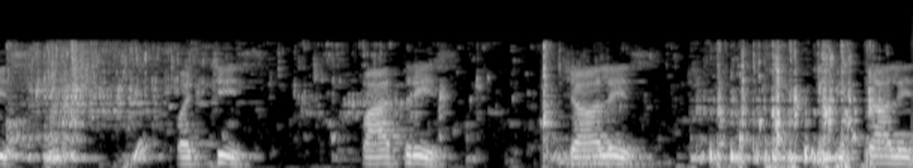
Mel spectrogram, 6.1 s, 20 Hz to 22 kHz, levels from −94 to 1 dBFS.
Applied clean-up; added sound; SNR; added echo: classical method Wiener filter.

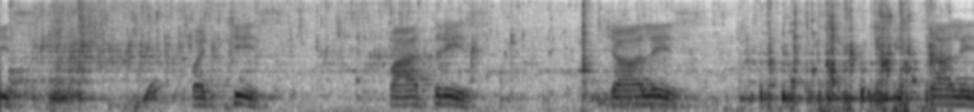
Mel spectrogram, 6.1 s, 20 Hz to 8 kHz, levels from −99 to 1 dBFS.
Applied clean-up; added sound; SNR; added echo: none; Toilet flush; 1 dB; none.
